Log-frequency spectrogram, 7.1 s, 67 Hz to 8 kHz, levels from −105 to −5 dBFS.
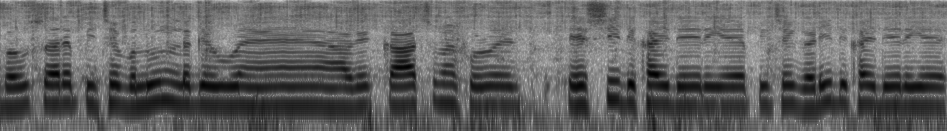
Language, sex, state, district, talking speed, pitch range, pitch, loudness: Hindi, male, Rajasthan, Bikaner, 185 wpm, 170-180 Hz, 170 Hz, -16 LUFS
